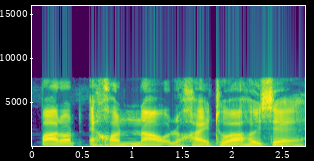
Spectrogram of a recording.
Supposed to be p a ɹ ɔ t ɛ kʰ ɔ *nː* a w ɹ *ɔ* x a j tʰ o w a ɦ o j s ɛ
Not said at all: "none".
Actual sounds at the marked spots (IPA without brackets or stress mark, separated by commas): nː, ɔ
